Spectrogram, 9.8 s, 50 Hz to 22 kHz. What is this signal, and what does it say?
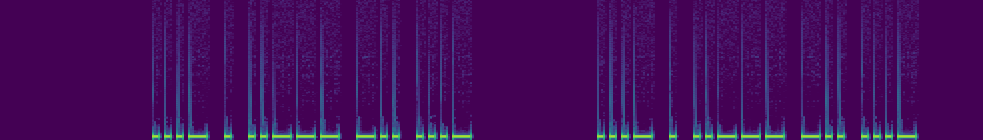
Morse code, heard as a keyed tone, about 21 wpm, 700 Hz. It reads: VE2DV VE2DV
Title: DXCC-100 Call Signs - 5 Characters - Repeated 2x - 20wpm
